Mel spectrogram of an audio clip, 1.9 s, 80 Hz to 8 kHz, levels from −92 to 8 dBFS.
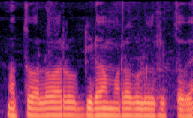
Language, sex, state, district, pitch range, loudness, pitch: Kannada, male, Karnataka, Koppal, 120-130 Hz, -14 LUFS, 125 Hz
